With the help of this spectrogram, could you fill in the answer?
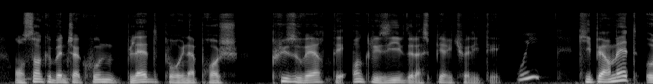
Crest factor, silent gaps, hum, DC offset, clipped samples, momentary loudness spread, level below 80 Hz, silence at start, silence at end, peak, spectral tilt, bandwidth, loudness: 18 dB; none; none; under 0.1%; under 0.1%; 11 LU; -44 dBFS; 0.15 s; 0 s; -6 dBFS; -6.5 dB/octave; 12 kHz; -25 LUFS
